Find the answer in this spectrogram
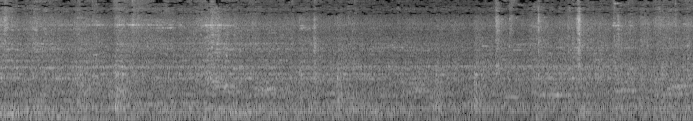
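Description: Red LHB express passenger coaches rolling past as the train pulls out of the station: a steady rumble of wheels on rail with scattered clicks over the rail joints.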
